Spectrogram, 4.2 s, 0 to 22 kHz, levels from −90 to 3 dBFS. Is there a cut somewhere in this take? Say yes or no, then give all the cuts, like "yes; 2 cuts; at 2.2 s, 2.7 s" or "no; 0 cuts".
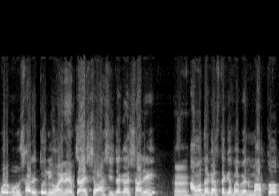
yes; 1 cut; at 1.1 s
